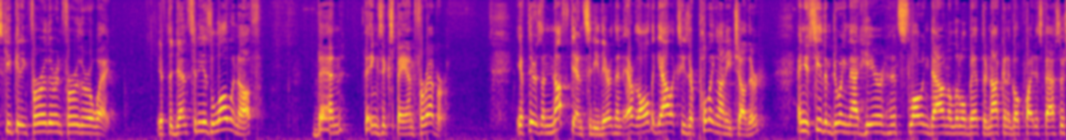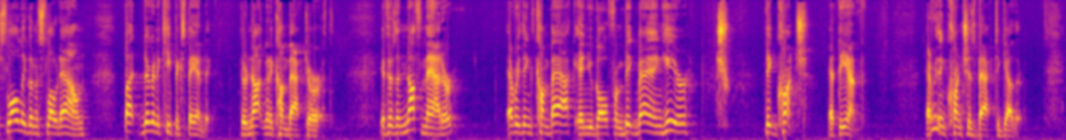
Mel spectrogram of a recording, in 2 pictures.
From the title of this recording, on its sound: Live Class Lecture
